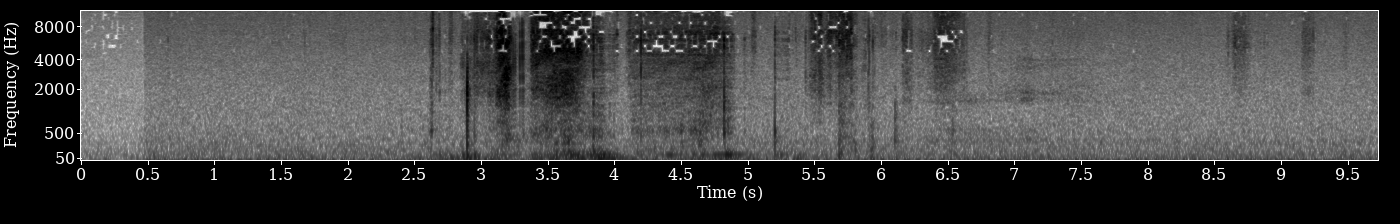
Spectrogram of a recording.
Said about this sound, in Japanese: 最終的にはこのようなカードが完成します。まず色画用紙を半分に折ります。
